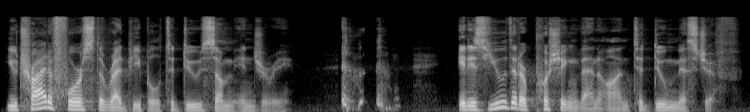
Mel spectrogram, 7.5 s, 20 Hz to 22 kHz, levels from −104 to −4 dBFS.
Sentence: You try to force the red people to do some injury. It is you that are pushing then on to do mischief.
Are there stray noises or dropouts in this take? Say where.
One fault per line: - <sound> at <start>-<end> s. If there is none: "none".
- cough at 3.4-4.0 s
